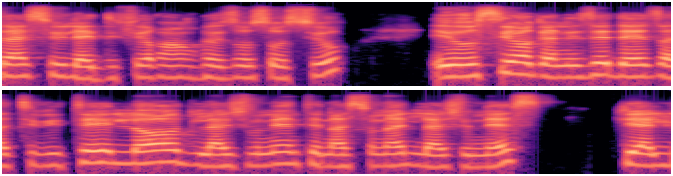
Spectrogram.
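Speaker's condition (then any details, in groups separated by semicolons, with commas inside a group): No condition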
